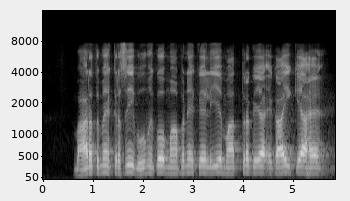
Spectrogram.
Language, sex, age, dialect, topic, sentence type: Hindi, male, 18-24, Kanauji Braj Bhasha, agriculture, question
